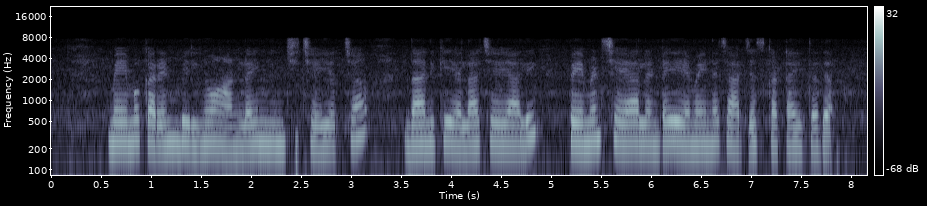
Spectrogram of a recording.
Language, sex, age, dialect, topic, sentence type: Telugu, female, 25-30, Telangana, banking, question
